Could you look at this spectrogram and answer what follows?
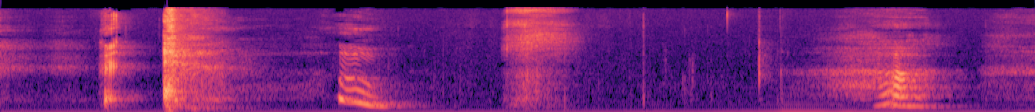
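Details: Person deliberately trying to stifle sneezes, a few escaping: several short, sharp bursts of air through nose and mouth, including stifled sneezes, faint room hum behind; sneezing.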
